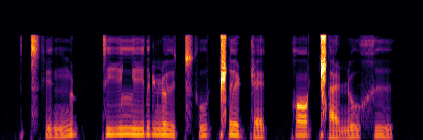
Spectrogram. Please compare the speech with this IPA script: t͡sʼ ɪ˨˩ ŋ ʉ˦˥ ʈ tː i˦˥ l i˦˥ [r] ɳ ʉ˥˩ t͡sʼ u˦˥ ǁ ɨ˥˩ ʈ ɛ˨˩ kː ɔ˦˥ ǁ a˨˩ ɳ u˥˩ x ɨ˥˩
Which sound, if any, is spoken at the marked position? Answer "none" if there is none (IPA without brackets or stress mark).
r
